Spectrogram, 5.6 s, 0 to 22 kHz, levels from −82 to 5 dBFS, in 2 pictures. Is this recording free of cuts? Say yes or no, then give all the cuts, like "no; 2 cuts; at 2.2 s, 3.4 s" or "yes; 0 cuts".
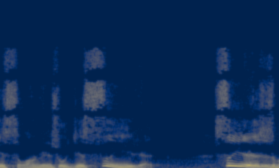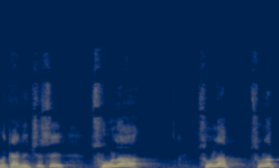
yes; 0 cuts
